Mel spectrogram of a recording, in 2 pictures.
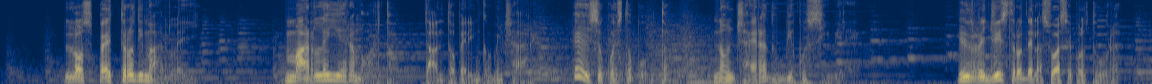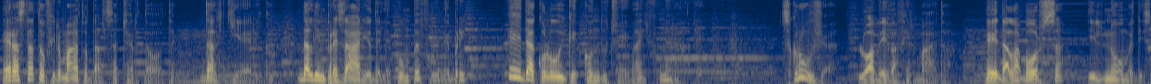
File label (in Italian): lettura con base; Canto di Natale; Audio Book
